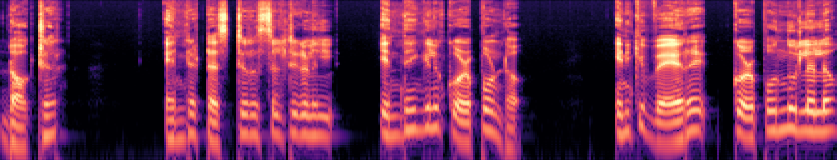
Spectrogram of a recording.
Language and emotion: Malayalam, fearful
